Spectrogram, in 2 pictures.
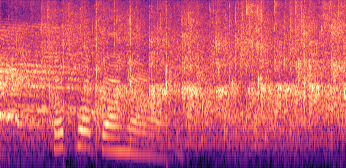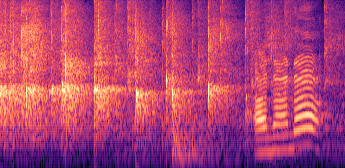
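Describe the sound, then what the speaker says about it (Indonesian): Schoolchildren clap their hands together in a classroom, a dense burst of applause running under a teacher's voice and children's voices throughout. "Tepuk tangan."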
